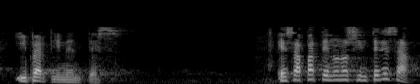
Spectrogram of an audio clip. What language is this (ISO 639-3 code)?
spa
